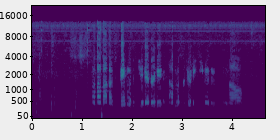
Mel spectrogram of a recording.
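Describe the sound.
A person talks over a thin, crackly remote line, with a steady background hiss and faint high whine of static running under the voice.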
